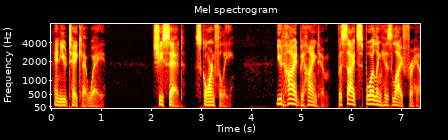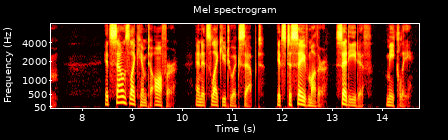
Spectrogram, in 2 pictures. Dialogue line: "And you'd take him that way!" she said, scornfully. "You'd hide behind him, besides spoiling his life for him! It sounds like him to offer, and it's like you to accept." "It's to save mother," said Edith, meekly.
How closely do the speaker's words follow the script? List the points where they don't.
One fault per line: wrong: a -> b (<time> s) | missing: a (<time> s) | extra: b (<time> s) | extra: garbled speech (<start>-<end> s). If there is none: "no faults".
missing: him (0.6 s)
